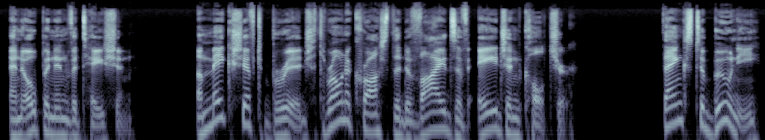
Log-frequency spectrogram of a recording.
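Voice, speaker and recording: A man reading a personal essay aloud in a steady read-aloud delivery. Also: mid-range voice, no echo, clean studio sound. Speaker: essay reader.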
